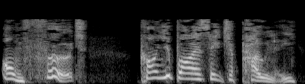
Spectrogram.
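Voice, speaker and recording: A man's voice: very high voice, huge pitch swings, a little fast, pushed and bright, breathy edge, dry recording, voice pushed up, heavily acted. A man voicing a puny, petulant male dwarf who whines and demands in a fantasy audiobook. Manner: petulant complaining.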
